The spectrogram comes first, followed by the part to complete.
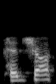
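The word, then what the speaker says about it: Pietrzak: race back its way back to but yeah ped shock is the way you pronounce okay so I just looked it up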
